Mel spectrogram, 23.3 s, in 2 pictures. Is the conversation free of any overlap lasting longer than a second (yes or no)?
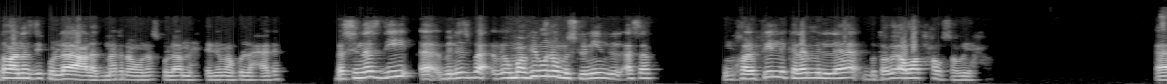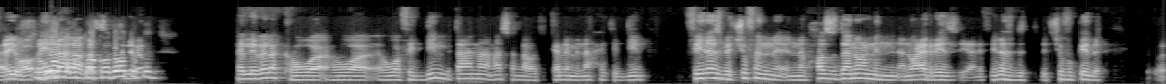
no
